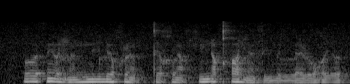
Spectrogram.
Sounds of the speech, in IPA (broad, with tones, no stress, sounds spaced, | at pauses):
ɤ˦ ə̯ θ ĩ˦˨ ə̯ ɮ ə̃˦ nː i˦ l y˨˦ χ ɭ ə̃˨ tː ɪ˨˦ χ l ɛ̃˨ χ ç ĩ˦ ɲ ə˨ qʰ ɤ˦˨ ɮ ɛ̃˨ s i˨ m ɪ˨ lː ɛ˨ ɭ u˦ ʁ i˦ ə̯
